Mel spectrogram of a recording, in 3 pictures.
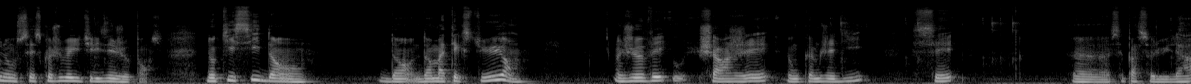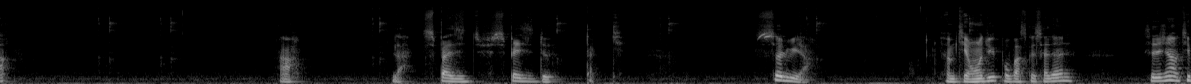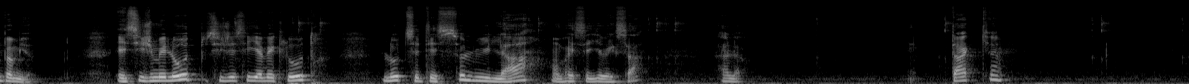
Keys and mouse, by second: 0.8 click, 8.2 click, 11.6 click, 12.8 click, 15.6 click, 18.4 click, 19.9 click, 21.4 click, 26.0 click, 29.0 click, 30.2 click, 31.9 click, 34.6 click.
